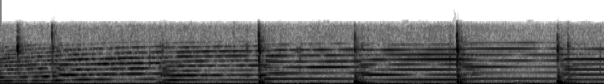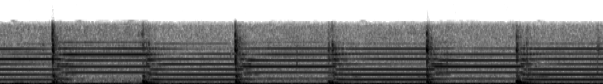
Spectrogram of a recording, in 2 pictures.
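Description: Homemade electronic mini tornado siren sounding a high-low signal. Its tone steps between two pitches about twice a second, with a click at each change, as a push button switches an extra resistor in and out of the tone circuit. During the first second the pitch is still climbing from the wail.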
